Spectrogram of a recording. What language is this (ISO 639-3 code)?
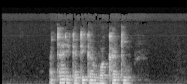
swa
